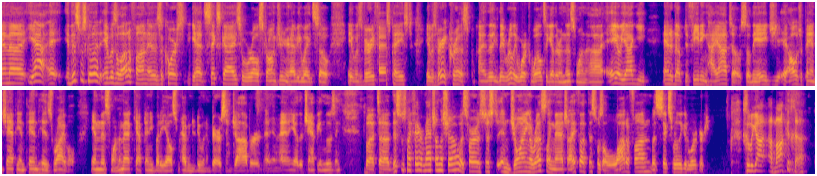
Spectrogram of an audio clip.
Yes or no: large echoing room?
no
